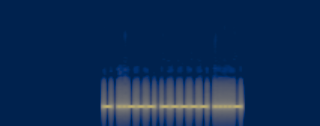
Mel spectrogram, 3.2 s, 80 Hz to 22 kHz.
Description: Morse code, heard as a keyed tone, about 48 wpm, 700 Hz. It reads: T204
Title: Numbers - Contest Style - 4-Digit 50wpm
